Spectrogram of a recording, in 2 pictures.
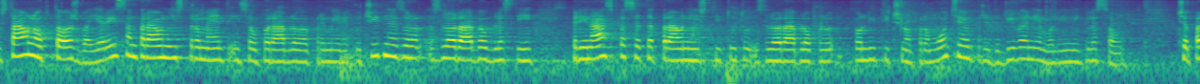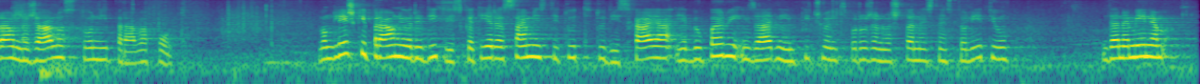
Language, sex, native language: Slovenian, female, Slovenian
